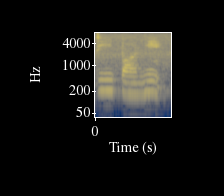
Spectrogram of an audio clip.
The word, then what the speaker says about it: Tiffany: Now Tipani, another member of Girls' Generation or Sonyeoshide, Tipani. In English she is simply Tiffany. Tiffany. But in Korean she's Tipani. Alright?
